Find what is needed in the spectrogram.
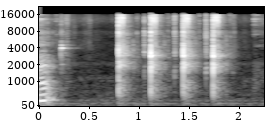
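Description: Trigger spray bottle spritzing 99% isopropyl alcohol over freshly poured resin: four quick hissing squirts about a third of a second apart.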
